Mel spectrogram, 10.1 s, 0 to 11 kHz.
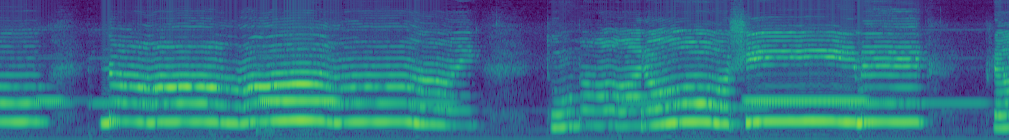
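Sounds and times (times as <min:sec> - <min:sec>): woman singing long note: 0:00.0 - 0:04.8, 0:05.5 - 0:10.0
faint steady drone: 0:00.0 - 0:10.0.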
